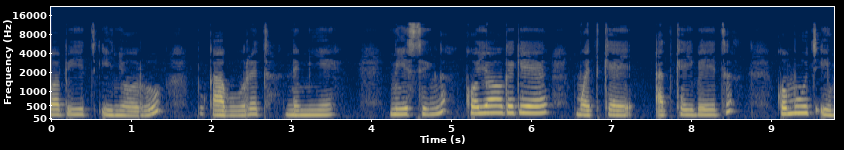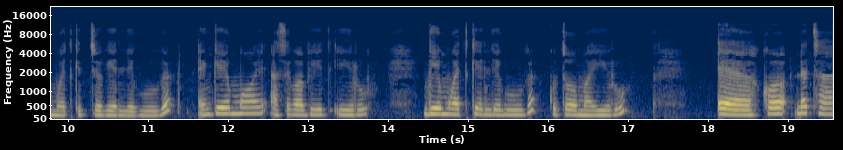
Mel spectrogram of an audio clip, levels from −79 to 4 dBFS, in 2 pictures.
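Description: Throughout the speech, heavy HE-AAC compression is likely: treble rebuilt from lower bands makes sibilants gritty and metallic, unlike a plain low-pass, with nothing above 11.9 kHz.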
